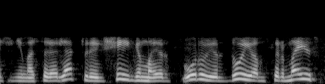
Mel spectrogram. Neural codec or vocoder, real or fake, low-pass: codec, 16 kHz, 4 kbps, X-Codec, HuBERT features, trained on LibriSpeech; fake; 3.6 kHz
